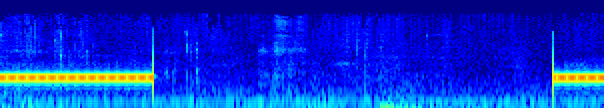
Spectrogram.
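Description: A telephone ringing tone on an unanswered call: two long, steady, mid-pitched tones separated by a silent gap of about four seconds, with faint background noise between them.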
